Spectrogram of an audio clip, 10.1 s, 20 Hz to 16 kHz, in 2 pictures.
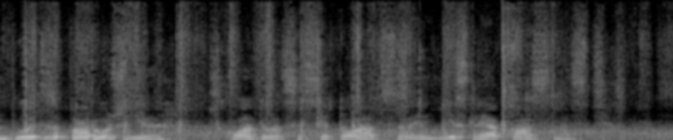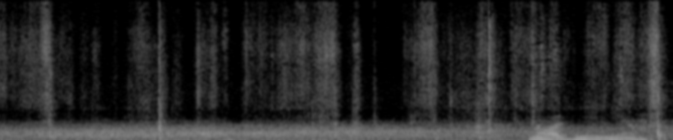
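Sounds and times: cards rustling: 0.0s - 10.0s.

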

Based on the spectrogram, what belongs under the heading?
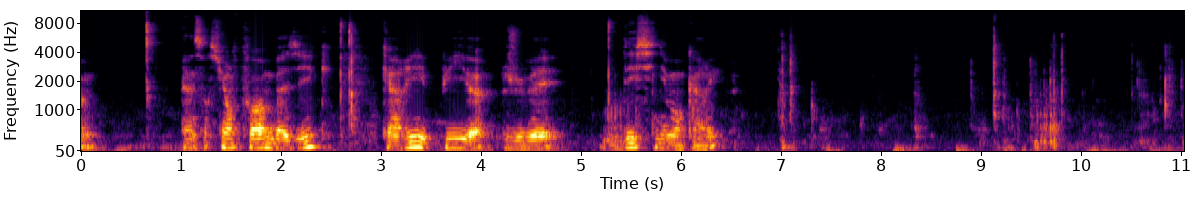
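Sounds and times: computer mouse clicks: 2.6s - 2.8s.

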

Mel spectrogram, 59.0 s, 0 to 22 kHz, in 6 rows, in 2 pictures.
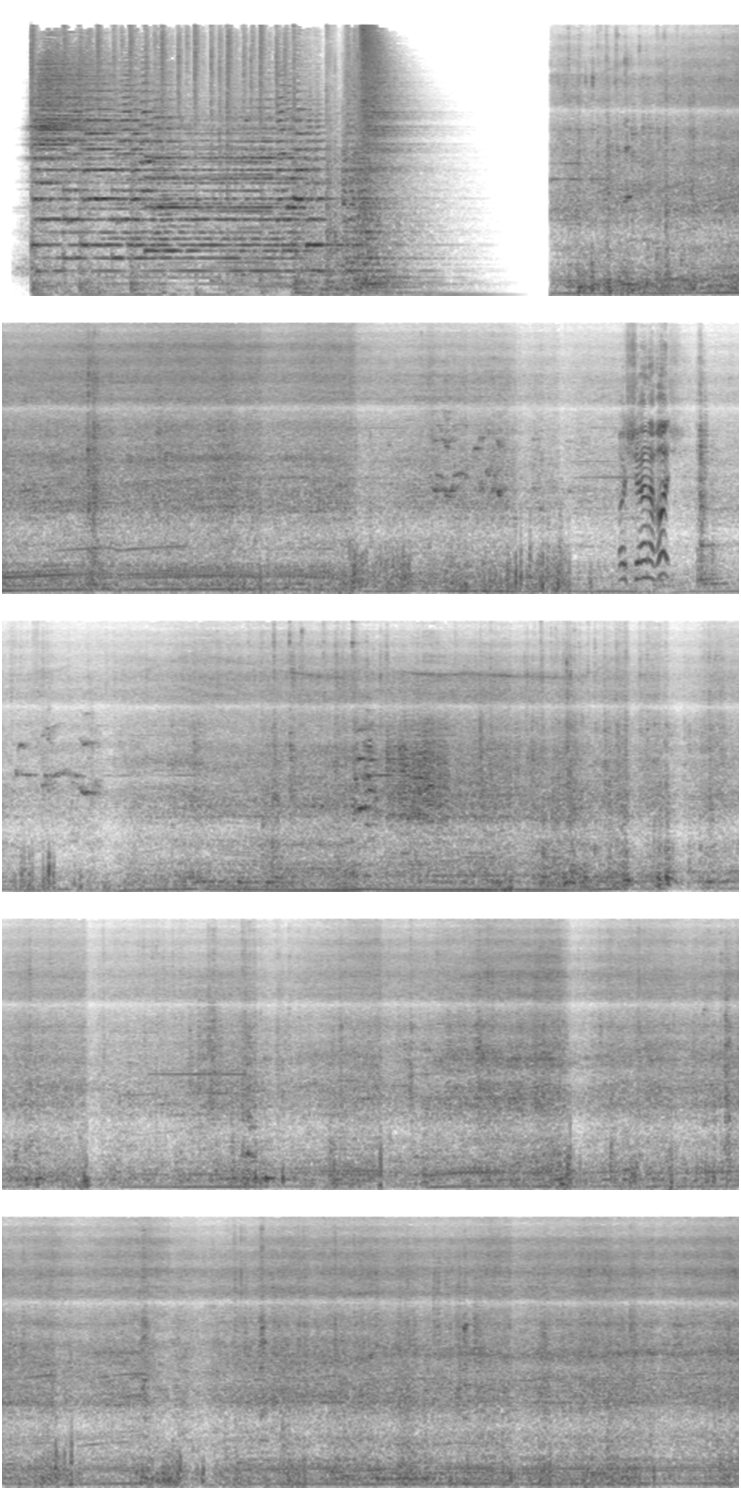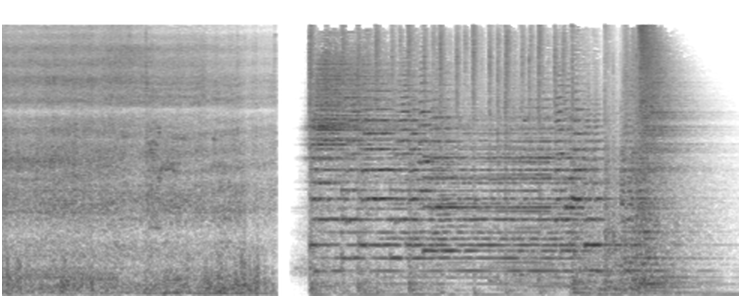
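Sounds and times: diesel engine under load: 7.3s - 58.9s.

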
